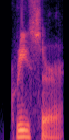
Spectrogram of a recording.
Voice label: "greaser", American

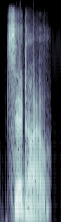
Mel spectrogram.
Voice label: "sedile", Indian

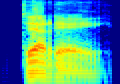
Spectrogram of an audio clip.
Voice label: "deadeye", American

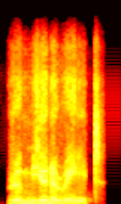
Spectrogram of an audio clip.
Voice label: "remunerate", Indian

